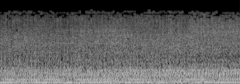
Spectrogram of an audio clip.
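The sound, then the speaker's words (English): An engine roars at high revs as wheels spin on a dusty surface, a loud, steady, unbroken drone throughout. “The engine's revved up and those wheels are really spinning. Look at that, look at the dust fly.”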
